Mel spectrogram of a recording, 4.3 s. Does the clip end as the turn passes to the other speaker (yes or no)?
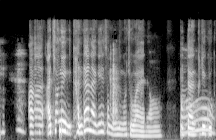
no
